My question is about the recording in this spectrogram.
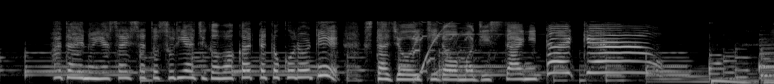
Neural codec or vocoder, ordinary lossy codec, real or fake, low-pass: none; none; real; none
